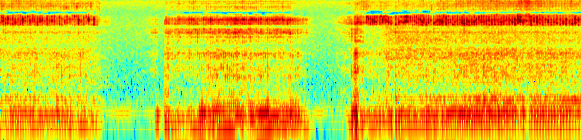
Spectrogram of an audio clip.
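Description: Rough, rattling breathing noise continues through most of the clip with brief quieter gaps, consistent with snoring.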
